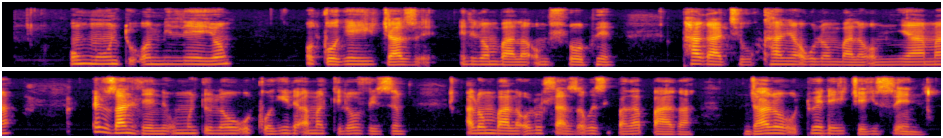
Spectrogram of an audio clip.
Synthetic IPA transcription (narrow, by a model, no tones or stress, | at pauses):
umuntʼuʔomilɛjɔ | ɔɡ͡ǃʱɔɣɛid̥ʒ̥ʱazḭ | elilom̩βalaʔo̰m̩ɬɔpʰɛ | pʰaɣatʰiɣukʰaɲauɣulom̩βalao̰m̩ɲaːma | ɛzand͡ɮʱeniumuntʼulowuuɡ͡ǃʱoɣilɛʔa̰maɡ̥ʱilovisi | a̰lom̩βalaoluɬa̰za̰ɣwesib̥ʱaɣab̥ʱaɣa | nd͡ʒʱalɔṵtʰwɛlɛid̥ʒ̥ʱeɣiseːni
